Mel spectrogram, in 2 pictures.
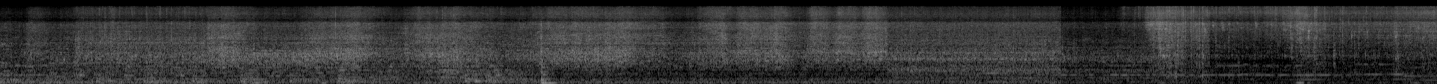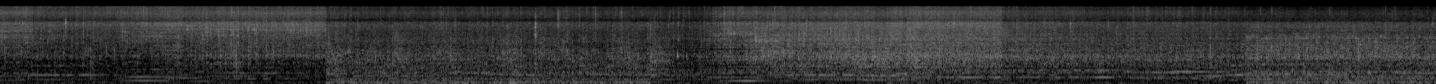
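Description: Beef bulgogi with tofu sizzling as it fries in a pan. The sizzle comes in several stretches that start and stop abruptly, some louder and some softer.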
